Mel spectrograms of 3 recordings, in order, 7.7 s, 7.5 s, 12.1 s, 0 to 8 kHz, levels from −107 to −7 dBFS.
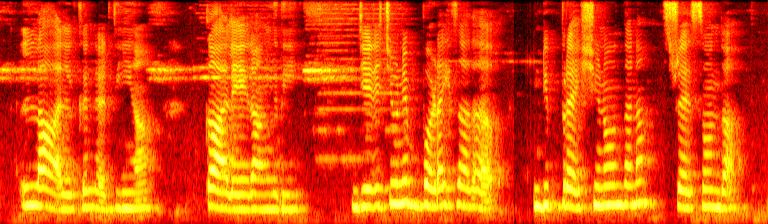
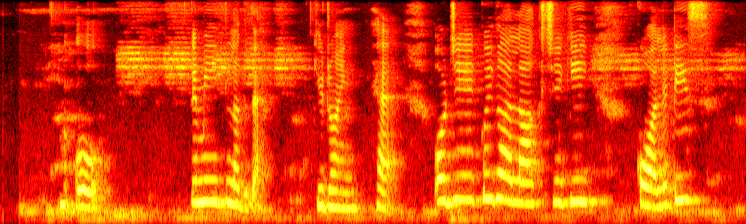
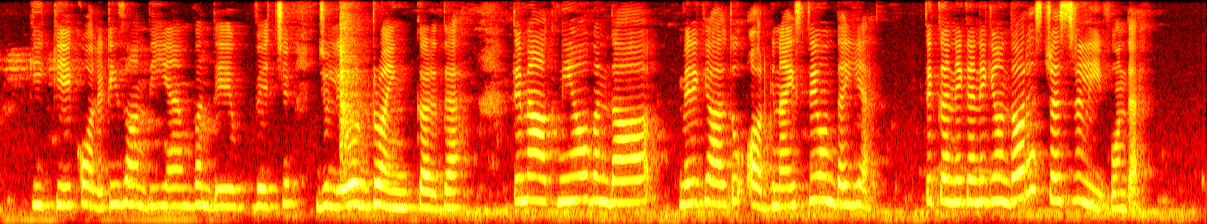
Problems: echo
